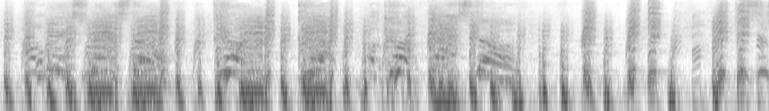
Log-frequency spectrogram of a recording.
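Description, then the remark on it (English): A DJ of a band does rapid turntable scratching in a song, chopping a sample into choppy bursts that alternate a low kick-like thudding tone and a sharper snare-like tone to form a driving beat, loud with no voices. “And what he's doing in the song with the scratching is you hear like a kick and a snare, and it creates a beat that the two different tones.”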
